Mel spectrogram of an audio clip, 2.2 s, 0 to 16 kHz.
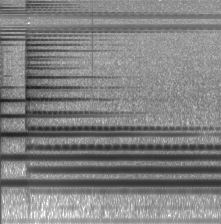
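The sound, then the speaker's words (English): A doorbell at a house on Stevenson Avenue chimes once with a bright, ringing tone that starts sharply and sustains, slowly fading across the rest of the moment. It sounds clear, with no talking. “The doorbell rang at 39 Stevenson Avenue.”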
